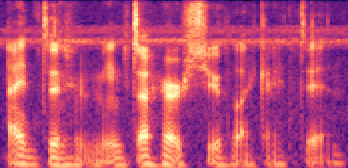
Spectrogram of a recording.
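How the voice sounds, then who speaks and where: A man's voice: low voice, fairly even intonation, moderate pace, creaky, darkish tone, slight background noise. A man playing a dying, obsessive and remorseful yandere roommate in an audio roleplay, speaking in weak, broken, repeated phrases. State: weakened, dying from an injury. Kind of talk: boyfriend ASMR audio roleplay acting.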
